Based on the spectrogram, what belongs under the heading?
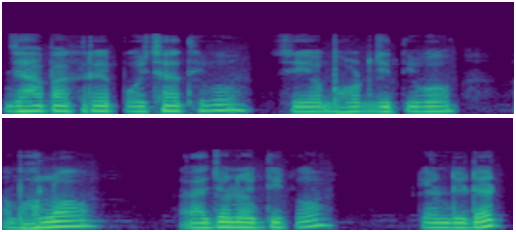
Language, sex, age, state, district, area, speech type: Odia, male, 30-45, Odisha, Mayurbhanj, rural, spontaneous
